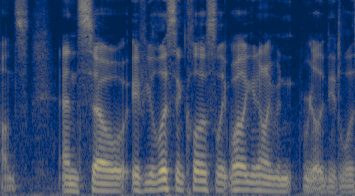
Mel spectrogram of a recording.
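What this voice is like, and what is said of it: Usual voice. Nothing is said of it.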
